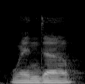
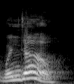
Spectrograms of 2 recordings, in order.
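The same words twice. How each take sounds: First: "window" low and soft, stressed on the first syllable. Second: "window" as win-DOW, second syllable high and loud; wrong stress on DOW. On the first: Teacher showing how the word must be pronounced, WIN-stressed window. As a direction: say WIN-dow with an unstressed ending. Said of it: "the word must be pronounced". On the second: Teacher showing how not to pronounce it, win-DOW. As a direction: punch the end of "window". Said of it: "not window". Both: Shown as a demonstration.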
